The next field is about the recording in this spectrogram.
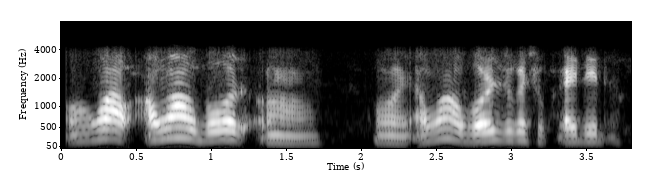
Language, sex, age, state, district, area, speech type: Manipuri, female, 60+, Manipur, Kangpokpi, urban, conversation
